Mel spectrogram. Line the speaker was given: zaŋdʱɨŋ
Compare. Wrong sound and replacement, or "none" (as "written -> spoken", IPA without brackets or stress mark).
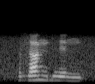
ɨ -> ɪ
